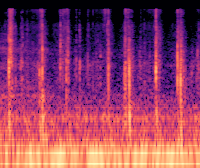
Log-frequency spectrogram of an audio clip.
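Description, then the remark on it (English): Steady riffling of playing cards being shuffled back into a deck during a card game, a rapid series of crisp papery flicks over about two seconds with no voices. “We'll shuffle the rest back.”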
